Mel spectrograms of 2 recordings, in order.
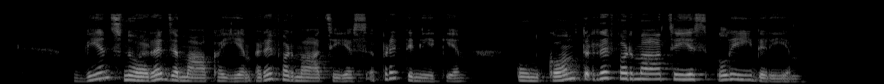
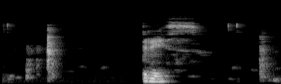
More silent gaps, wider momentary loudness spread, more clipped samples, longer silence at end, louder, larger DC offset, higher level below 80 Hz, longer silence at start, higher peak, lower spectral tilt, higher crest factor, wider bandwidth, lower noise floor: neither; second, 11 LU vs 21 LU; neither; first, 0.85 s vs 0 s; second, -36 LUFS vs -20 LUFS; neither; second, under -90 dBFS vs -66 dBFS; first, 0.75 s vs 0.05 s; second, -20 dBFS vs -2 dBFS; about the same, -4 dB/octave vs -3.5 dB/octave; about the same, 18 dB vs 22 dB; first, 11.5 kHz vs 9.4 kHz; first, -82 dBFS vs -65 dBFS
